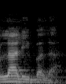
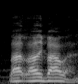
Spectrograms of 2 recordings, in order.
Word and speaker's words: Lalibela: It's called Lalibela. Lalibala. Lalibela, yeah. Excuse me. Alibaba. Yeah, Okay. Lalibela, yeah.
